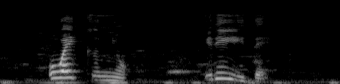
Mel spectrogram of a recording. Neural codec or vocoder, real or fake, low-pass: none; real; 10.8 kHz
